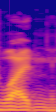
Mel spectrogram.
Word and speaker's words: Wieden: And I have never been 100% sure whether it was Whedon or Wyden. – Oh, yeah, that's right. So yeah. I went on like a YouTube hole. I went down a YouTube hole trying to find someone who pronounced the, the first name of Dan or the last name of Dan Wieden. – And so it is Wieden Kennedy.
